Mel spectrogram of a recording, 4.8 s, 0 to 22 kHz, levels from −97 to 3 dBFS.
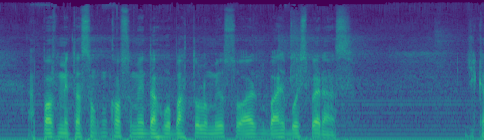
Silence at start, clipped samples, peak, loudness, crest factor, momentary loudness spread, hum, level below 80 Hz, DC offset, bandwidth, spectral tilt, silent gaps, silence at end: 0 s; under 0.1%; -10 dBFS; -31 LUFS; 22 dB; 18 LU; none; -50 dBFS; 0.4%; over 20 kHz; -4.5 dB/octave; none; 0 s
